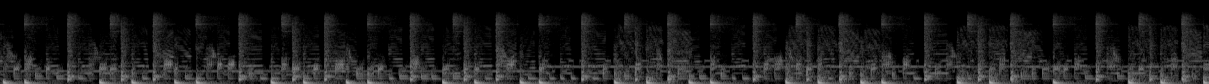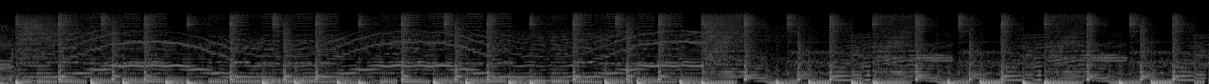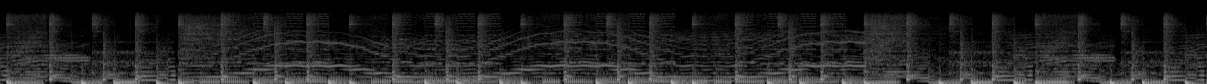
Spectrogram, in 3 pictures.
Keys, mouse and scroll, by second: 0.1-1.4 middle drag, 1.4 shift+click, 2.0 typing, 2.4 middle click, 2.7 shift+click, 3.1 typing, 3.6 middle click, 4.1 KP_1, 4.6 click, 5.4 scroll up 3, 5.7 click, 5.8 shift+middle click, 6.6 click, 7.7 s, 8.3 click, 9.0 s, 9.6 click, 10.5 s, 11.2 shift+middle click, 11.4 click, 11.9 s, 12.9 KP_3, 13.3 shift+middle click, 13.5-13.9 scroll down 1, 14.0-15.2 shift+middle drag, 15.2 click, 15.7 s, 16.5-16.8 scroll down 2, 16.8 shift+middle click, 17.2 click, 17.6-18.1 scroll up 1, 18.4 shift+middle click, 19.0 s, 19.7 click, 20.2 s, 20.9-21.4 scroll down 4, 21.4 middle click, 22.0 click, 22.2-24.1 middle drag, 24.1 3, 24.2 shift+click, 24.8 scroll up 2, 25.0 middle click, 25.6 e, 26.7-28.9 drag, 28.9 e, 29.4-32.0 drag, 32.0 middle click, 32.4 shift+click, 32.8 e, 33.4-34.7 drag, 34.7 middle click, 35.5 shift+click, 35.9 e.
